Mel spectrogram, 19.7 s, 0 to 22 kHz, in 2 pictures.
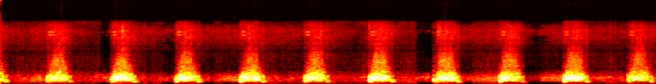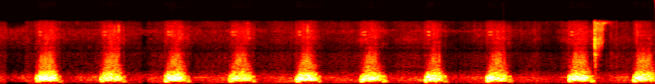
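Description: Regular heartbeat near 62 a minute, each beat carrying a harsh whooshing murmur typical of aortic stenosis.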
